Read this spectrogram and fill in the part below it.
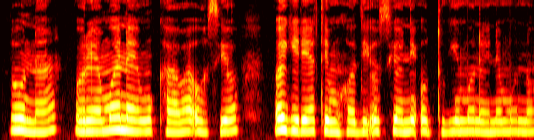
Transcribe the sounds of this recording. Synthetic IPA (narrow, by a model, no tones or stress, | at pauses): ɾunaoɾeamwɛnamokʰawaʔosiɔ | oiɣiɾeatemoɦɔðiʔosjɔneʔotuɣimonɛnɛmonɔ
